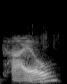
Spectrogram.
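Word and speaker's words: X Æ A-12: And I think I read somewhere that it's pronounced Kyle. That's I don't know if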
